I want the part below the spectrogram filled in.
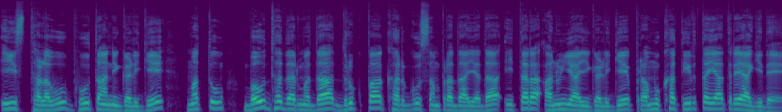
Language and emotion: Kannada, neutral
